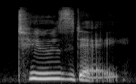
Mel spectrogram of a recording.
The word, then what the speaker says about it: Tuesday: One thing I want you guys to bear in mind is that the S in Tuesday is actually pronounced with a Z sound, Z, Tuesday, Tuesday. And the U in this instance is pronounced like an ooh sound, okay? Tuesday, Tuesday.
